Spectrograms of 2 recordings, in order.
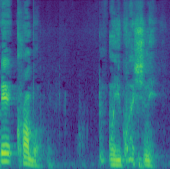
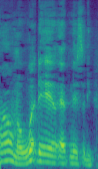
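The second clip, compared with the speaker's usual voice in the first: ordinary delivery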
